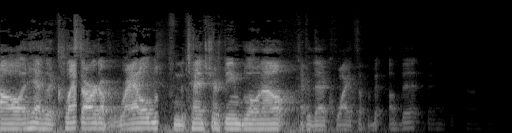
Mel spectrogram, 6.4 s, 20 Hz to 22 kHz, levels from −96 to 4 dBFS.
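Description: Brief smeared blips at 0.91 s, 1.93 s, 3.74 s and 5.27 s mark sudden jumps forward in the sound, of about half a second, 0.7 s, 0.3 s and 0.7 s. These are compressed frames skipped: whole blocks of coded audio never reach playback, either missing from the file or rejected by the decoder as damaged. The jump sizes fit frames of about 46 ms, and because neighbouring frames overlap, each join smears instead of clicking. The clip then fades smoothly out at its end.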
